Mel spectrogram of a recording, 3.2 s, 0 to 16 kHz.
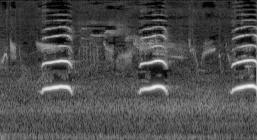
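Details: Three clear, high, slightly rising-then-falling tonal cries from a roe deer, spaced about 1.2 seconds apart and each lasting around a third of a second, over a faint background of chirping birds.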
